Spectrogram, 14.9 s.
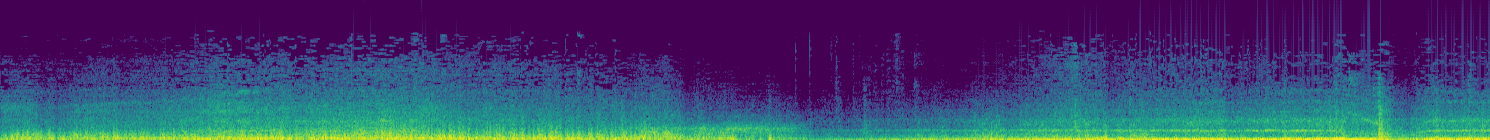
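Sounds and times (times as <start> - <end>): wind rush: 0.0 - 11.8
sports car engine: 0.0 - 14.9.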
